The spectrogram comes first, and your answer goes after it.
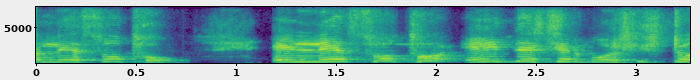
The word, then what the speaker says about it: লেসোথো: এই দেশের নাম হচ্ছে লেথ লেসোথো লেসোথো উচ্চারণটা লেসোথো এই লেসোথ এই দেশের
